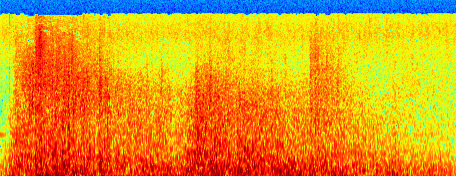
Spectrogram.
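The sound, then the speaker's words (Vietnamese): Thunder rumbling across the sky in a continuous, deep, heavy roar that swells and rolls without clear breaks, loud and alone throughout. “vừa lúc trên bầu trời tiếng sấm động rung chuyển.”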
